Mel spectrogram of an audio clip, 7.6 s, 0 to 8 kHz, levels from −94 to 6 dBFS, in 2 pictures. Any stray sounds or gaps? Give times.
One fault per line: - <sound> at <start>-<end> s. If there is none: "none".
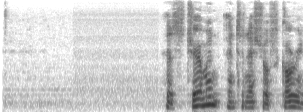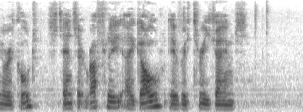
none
